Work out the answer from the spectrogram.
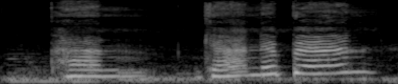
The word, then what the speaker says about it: Panganiban: How do you pronounce that? Banana. Panganiban?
